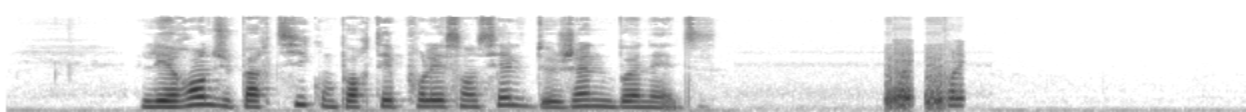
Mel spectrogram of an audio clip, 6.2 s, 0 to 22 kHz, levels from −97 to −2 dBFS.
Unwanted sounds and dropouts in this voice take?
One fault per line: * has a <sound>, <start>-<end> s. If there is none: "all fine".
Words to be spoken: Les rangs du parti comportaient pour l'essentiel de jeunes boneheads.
* has a laugh, 4.4-4.8 s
